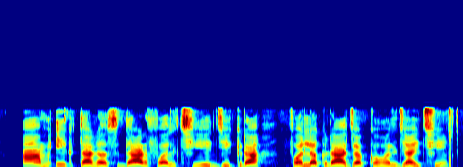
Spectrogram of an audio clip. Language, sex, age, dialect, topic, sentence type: Maithili, female, 18-24, Eastern / Thethi, agriculture, statement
